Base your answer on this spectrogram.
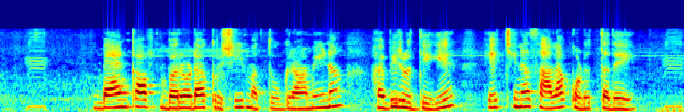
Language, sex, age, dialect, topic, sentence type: Kannada, female, 41-45, Mysore Kannada, banking, statement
